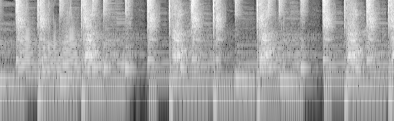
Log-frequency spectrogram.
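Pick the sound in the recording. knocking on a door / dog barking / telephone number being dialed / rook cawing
dog barking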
